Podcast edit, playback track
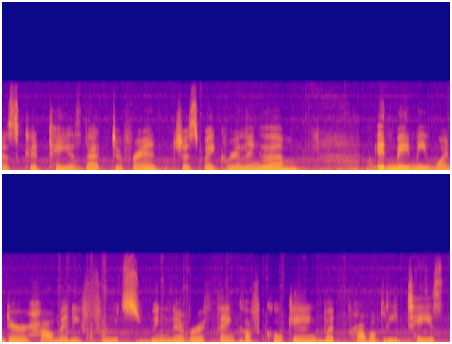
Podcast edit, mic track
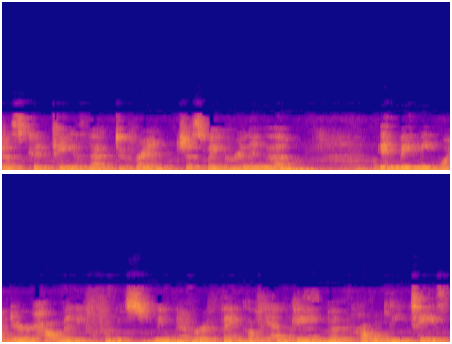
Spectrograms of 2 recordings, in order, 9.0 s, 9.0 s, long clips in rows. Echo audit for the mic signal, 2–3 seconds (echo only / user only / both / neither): echo only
